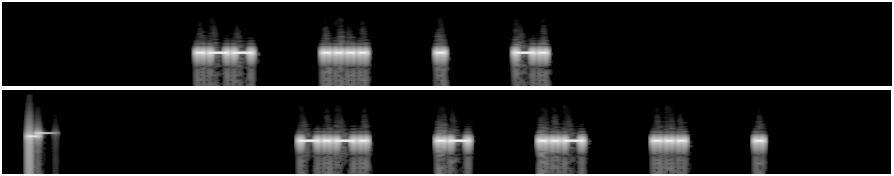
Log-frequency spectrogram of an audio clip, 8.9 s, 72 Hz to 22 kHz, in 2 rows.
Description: Morse code, heard as a keyed tone, about 40 wpm, spaced as for 19 wpm, 700 Hz. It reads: WHEN CAUSE
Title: 4x Character Spacing - Top 200 Words - 40wpm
